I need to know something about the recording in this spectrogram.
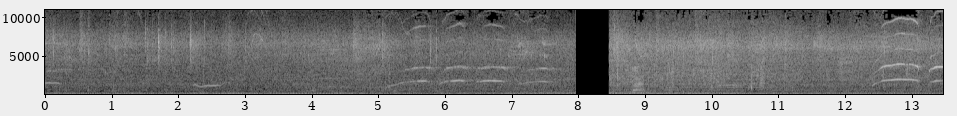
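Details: Baby monkey Anissa at Angkor Wat temple cries in pain after Aron hits her and drags her across hard earth: scattered arched, wavering wails that rise and fall, with clusters near the middle and the end, over a steady low rumble.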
